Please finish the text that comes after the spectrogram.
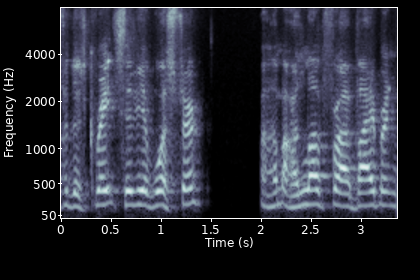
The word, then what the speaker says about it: Worcester: The first issue I should raise is that you need to know how to pronounce the name of the city. It's Worcester. You've got to get the Worcester accent just right.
